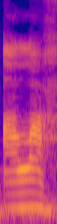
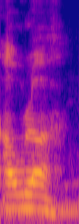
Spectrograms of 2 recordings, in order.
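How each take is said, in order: First: "Allah" said plainly as a-lah; Allah with an open a, Indonesian style; correct pronunciation. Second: "Allah" drawn out slowly as au-loh, rounded; slow, rounded au-loh, Arabic style; wrong pronunciation. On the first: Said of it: "cara bacanya itu Allah". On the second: Contrasting the wrong reading, slow au-loh. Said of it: "bukan Allah". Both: Shown as a demonstration.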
